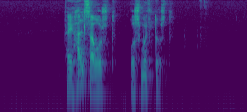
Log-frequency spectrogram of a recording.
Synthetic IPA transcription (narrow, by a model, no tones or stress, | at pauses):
t̪ʰejhalsavost̪ɔɣsmʏl̥t̪ṵst̪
